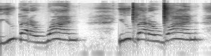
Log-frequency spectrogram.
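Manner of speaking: ordinary talk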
